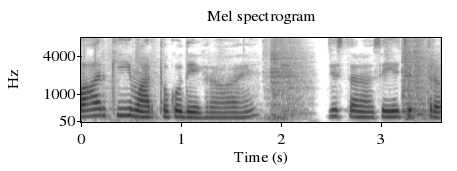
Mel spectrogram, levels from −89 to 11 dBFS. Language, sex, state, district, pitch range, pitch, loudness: Hindi, female, Punjab, Pathankot, 185-220 Hz, 200 Hz, -17 LUFS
